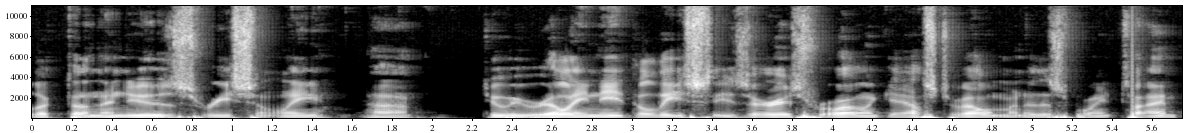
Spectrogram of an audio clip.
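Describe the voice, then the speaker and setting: A man with a dark, mellow tone talks at a fairly quick pace, the sound dry and close with no echo. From Wyoming. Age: 60s. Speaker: public commenter, mining operator. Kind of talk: public comment at meeting. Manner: halting.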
